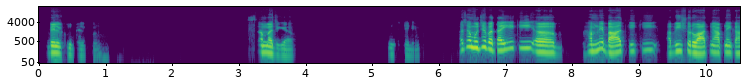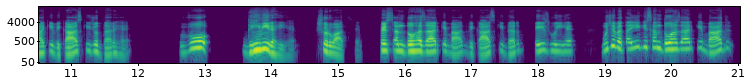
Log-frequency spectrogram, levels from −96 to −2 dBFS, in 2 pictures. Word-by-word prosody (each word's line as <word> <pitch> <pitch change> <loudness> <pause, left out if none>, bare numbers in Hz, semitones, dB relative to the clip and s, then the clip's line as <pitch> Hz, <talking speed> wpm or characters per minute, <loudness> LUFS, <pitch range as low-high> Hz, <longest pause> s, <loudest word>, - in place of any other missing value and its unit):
बिल्कुल, 140 -6 -1
बिल्कुल। 100 -4 -28 2.3
समझ 145 -6 -1
गया। 110 -2 -15 1.5
जी। 110 -3 -26 0.6
अच्छा 275 +8 0
मुझे 260 0 +4
बताइए 205 +1 +2
कि 240 -1 -4
अ, 160 -4 +4 0.5
हमने 180 +6 -1
बात 150 +3 +5
की 175 0 -9
कि 195 +2 -14 0.2
अभी 170 +6 -4
शुरुआत 145 -4 +3
में 160 - -3
आपने 150 0 -2
कहा 140 0 -4
कि 155 +4 -10
विकास 130 +5 -1
की 185 -2 -17
जो 170 -1 -4
दर 120 -1 -12
है, 120 -6 -19 0.8
वो 245 - +3 0.5
धीमी 205 +6 +7
रही 120 -7 -2
है 105 +1 -30 0.3
शुरुआत - - -1
से, - - -33 0.3
फिर 190 0 +6
सन 185 -2 -2
2000 170 -1 +4
के 175 - -8
बाद 130 +5 -7
विकास 130 +3 -6
की 175 -2 -18
दर 135 +4 -10 0.3
तेज़ 185 +2 -4
हुई 175 -2 -9
है। 170 0 -8 0.5
मुझे 220 +9 0
बताइए 230 +2 0
की 265 +1 -4
सन 255 -2 -4
2000 220 +2 +3
के 245 - -11
बाद 205 +9 -2
170 Hz, 140 wpm, -21 LUFS, 140-205 Hz, 2.3 s, धीमी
